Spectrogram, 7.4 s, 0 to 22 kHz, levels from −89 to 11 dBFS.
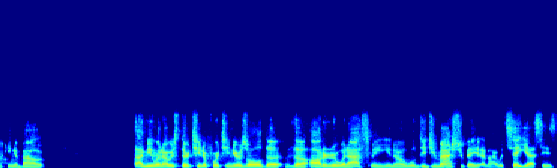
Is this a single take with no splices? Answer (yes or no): yes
